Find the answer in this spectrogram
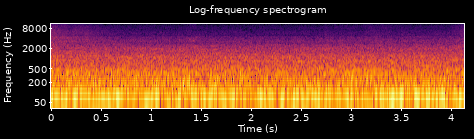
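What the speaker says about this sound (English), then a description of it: "I'm gonna go outside one more time so you guys can hear that. Blower's running right now." An American Standard variable-speed heat pump blower runs outdoors, a steady, faint, even whooshing rumble that holds without change and has no talking over it.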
